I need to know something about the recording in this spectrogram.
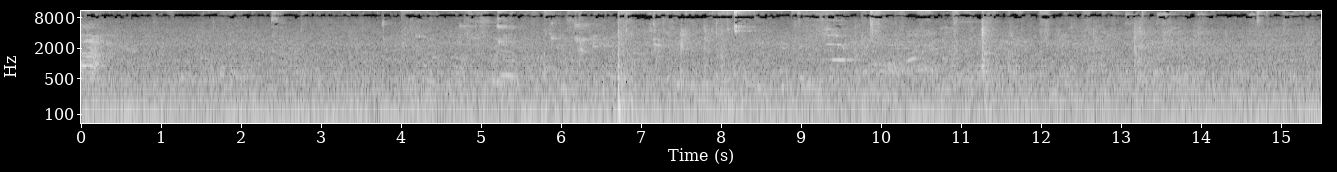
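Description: Balls bounce and thud on a hard court outdoors.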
